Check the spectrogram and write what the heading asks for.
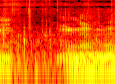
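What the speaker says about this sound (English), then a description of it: "What's up, pigs?" Pigs on a livestock farm give low grunts at morning feeding time, close and moderately loud, with several short snorts building into a denser run of grunting.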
